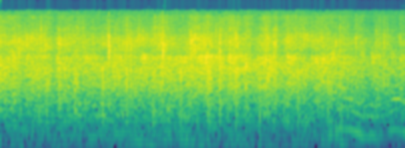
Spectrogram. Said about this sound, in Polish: Co tak klaszczesz? Nie ma znowu za co tak klaskać. Ja mam nie klaskać, bo tobie się nie podobało?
